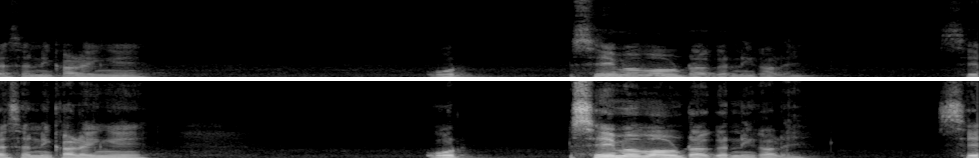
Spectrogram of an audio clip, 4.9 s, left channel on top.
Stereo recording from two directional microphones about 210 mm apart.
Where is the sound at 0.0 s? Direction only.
55° right (ahead or behind).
